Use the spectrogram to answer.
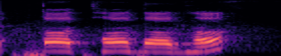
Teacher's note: दंत व्यंजन त वर्ग, जो आपका त वर्ग है, त, थ, द, ध, ये सभी क्या हैं? दंत व्यंजन कहलाते हैं।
